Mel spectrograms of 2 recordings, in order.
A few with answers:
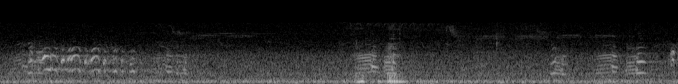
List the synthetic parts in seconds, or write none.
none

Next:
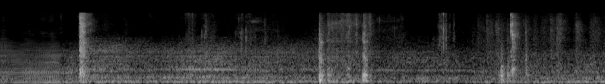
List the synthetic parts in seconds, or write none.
0.0-0.6 (vocoder, Vocos)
